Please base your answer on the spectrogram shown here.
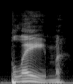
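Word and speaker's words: BLAME!: on netflix it's called blame it's better than the original japanese i guess it's pronounced blam but it's spelt blame and uh and it's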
